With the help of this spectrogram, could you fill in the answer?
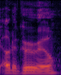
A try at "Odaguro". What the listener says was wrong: You guys call him Odaguru. There's an O at the end. Odaguro is how I would look at it and pronounce it. But you guys say Odaguru.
